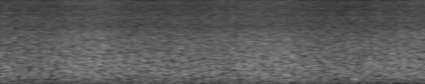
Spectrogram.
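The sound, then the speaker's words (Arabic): A stormy sea roars with heavy waves and strong wind around a fishing boat near a village, a dense, unbroken rush of noise with no voices. “العاصفة شديدة، هل نعود إلى القرية؟”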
